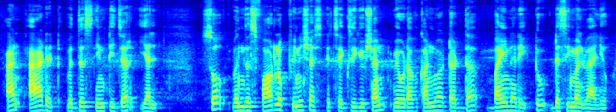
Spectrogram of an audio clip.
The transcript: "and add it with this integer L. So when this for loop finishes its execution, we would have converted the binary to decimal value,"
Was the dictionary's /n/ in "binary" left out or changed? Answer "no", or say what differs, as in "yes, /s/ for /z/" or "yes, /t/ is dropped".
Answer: no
